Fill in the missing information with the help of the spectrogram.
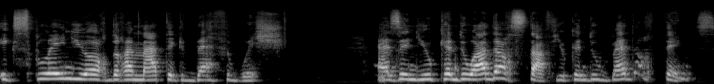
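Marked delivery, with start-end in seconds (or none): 0.0-2.9 put-on French accent. Recapping Monique's message, the speaker quotes her line, imitating Monique's French accent. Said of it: "she said in her French accent".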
